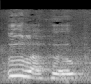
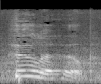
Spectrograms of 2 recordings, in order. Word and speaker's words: hula hoop: the indefinite article a when the H is pronounced in a word hula hoop I didn't say Oola hoop I said hula hoop who La hoop okay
